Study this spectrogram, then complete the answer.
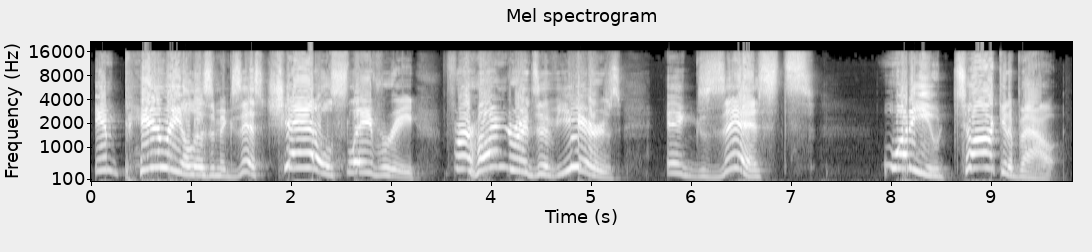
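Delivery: high, loud, incredulous outburst; loud, indignant yelling; outraged shouting. Real, not acted. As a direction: shout it in disbelief, drawing out key words. Outraged retort to played clip.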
